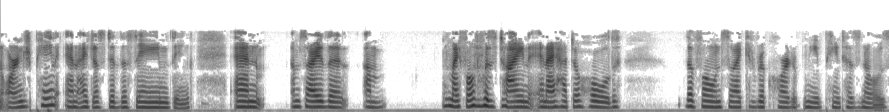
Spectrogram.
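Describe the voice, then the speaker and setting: She has an ordinary speaking voice. The woman talks at a fairly slow pace with a medium pitch. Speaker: craft youtuber. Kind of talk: tutorial. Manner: casual.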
